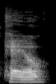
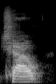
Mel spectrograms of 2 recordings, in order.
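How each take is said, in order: First: It is said as two syllables, starting with k. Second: It is said as one syllable, starting with ch. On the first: The speaker calls it wrong. "not K O" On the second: The speaker calls it right. "I believe they're pronounced as"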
